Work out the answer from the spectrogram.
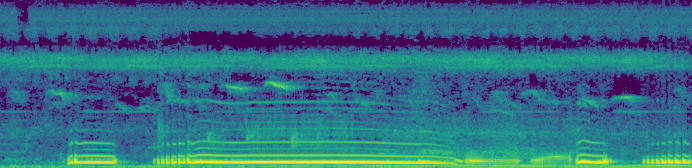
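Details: Barbary dove of the pelung kind, singing freely for training young doves: a short coo, then pulses leading into a long sustained low note that drops and wavers, followed by another short coo and a new pulsed start.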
